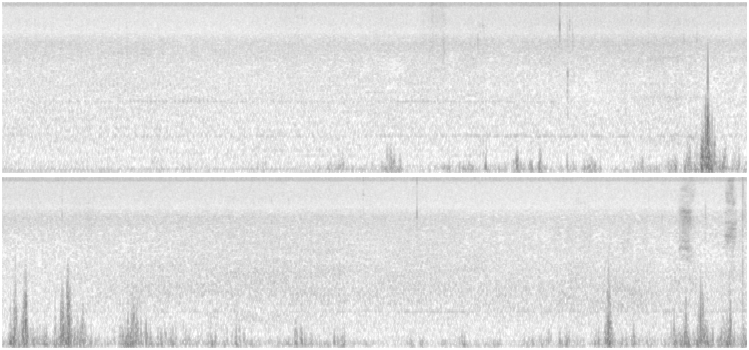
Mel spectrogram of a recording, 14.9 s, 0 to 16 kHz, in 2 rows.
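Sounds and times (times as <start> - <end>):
wind buffeting microphone: 2.4 - 14.9.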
